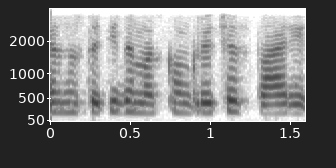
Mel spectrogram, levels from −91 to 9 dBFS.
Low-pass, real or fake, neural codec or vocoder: 3.6 kHz; real; none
